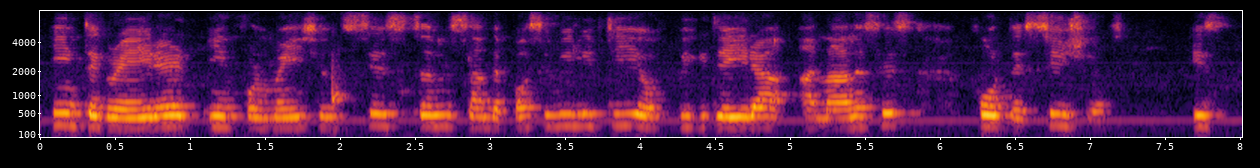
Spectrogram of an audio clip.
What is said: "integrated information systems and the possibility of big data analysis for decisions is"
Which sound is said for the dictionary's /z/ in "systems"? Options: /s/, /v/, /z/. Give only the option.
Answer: /s/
